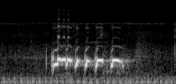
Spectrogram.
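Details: Zebra dove (perkutut) song from a training recording: a quick run of about six rounded, purring coo notes, slightly rising then steady, delivered in under a second over a low background hum.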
